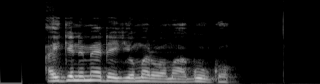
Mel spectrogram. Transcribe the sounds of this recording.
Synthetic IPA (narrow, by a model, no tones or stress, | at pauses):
ajɡenɪmɛdadiomaɾwamaːɡuɡo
